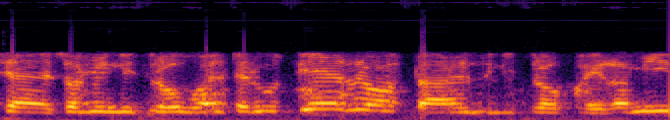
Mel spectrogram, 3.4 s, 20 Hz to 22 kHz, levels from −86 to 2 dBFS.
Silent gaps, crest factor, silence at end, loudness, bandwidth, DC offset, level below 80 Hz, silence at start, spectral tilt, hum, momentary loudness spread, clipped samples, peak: none; 12 dB; 0 s; -13 LUFS; over 20 kHz; under 0.1%; -50 dBFS; 0 s; -6 dB/octave; none; 6 LU; under 0.1%; 0 dBFS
